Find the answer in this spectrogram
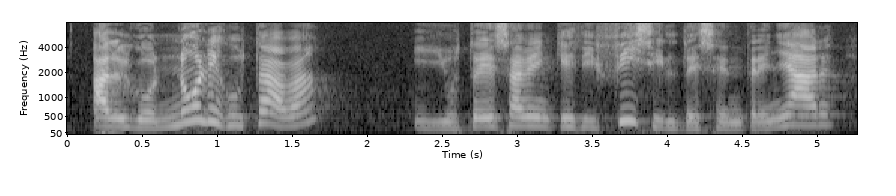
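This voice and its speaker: A woman's high voice swings very widely in pitch as she talks very slowly. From Argentina. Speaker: historian and professor; professor. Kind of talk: panel discussion talk. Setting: outdoors at a public event. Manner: formal. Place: garden. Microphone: handheld.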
